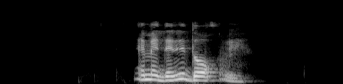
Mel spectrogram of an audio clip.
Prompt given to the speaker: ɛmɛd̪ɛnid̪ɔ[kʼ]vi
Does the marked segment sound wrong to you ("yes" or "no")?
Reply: yes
